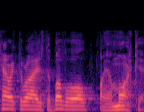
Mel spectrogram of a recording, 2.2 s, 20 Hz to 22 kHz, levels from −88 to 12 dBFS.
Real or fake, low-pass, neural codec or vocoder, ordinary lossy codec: real; 7.2 kHz; none; AAC, 48 kbps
